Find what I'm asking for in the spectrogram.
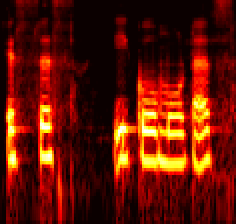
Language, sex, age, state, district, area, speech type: Telugu, female, 30-45, Telangana, Warangal, rural, spontaneous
